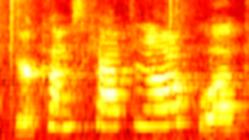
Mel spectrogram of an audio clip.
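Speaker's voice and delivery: loud high heroic call; loud eager announcement; shouted. Acted. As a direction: shout it as you run. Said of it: "Captain America shouted".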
